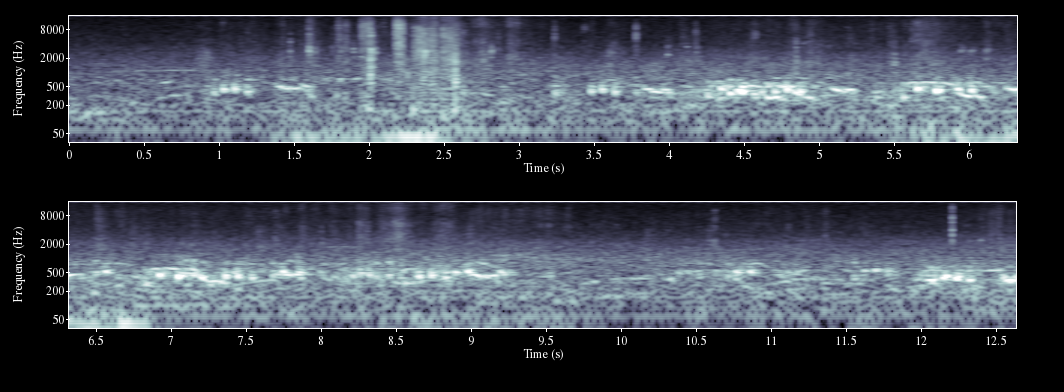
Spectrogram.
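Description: A flock of birds calls overhead.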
